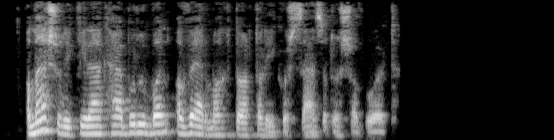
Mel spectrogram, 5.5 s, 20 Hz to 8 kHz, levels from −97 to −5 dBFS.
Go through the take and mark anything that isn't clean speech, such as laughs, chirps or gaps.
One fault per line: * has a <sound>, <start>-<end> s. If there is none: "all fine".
all fine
